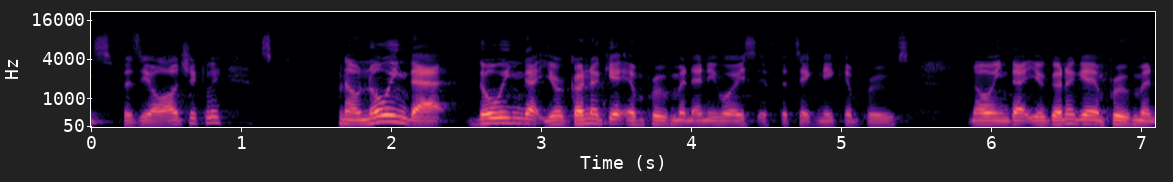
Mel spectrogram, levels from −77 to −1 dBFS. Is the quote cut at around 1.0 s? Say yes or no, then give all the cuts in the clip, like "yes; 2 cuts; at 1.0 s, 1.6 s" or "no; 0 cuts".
yes; 1 cut; at 1.0 s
